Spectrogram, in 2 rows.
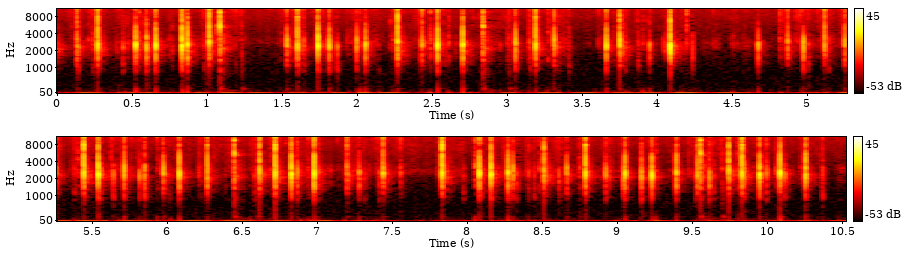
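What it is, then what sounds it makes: Mechanical keyboard with plastic keycaps. Fingertips type continuously on a cream mechanical keyboard with plastic keycaps, producing a steady stream of sharp, bright clacks centered around 2.5 kHz. The keystrokes come in quick bursts separated by brief pauses, each click dying away almost instantly.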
